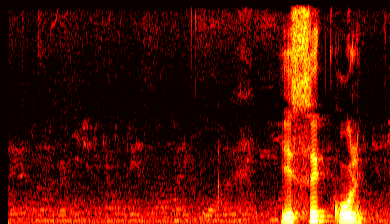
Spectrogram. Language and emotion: Russian, neutral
